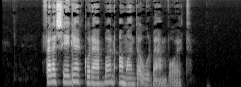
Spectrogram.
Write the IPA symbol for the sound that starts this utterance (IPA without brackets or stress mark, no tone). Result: f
